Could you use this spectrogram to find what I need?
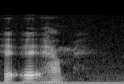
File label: mare, cheyenne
